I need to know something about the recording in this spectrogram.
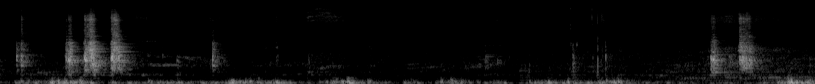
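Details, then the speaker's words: Honda GX160 petrol engine fitted to a stamper, turned over by hand: sharp squeaks in short bursts with each pull, dry rub of an oil-starved connecting rod; hard starting, won't run. "Ini adalah mesin bensin seri GX160 yang diaplikasikan kroto stamper yang mempunyai masalah ada suara aneh ada suara berdecit saat diputar kita coba dulu kita putar dan kita dengarkan"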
